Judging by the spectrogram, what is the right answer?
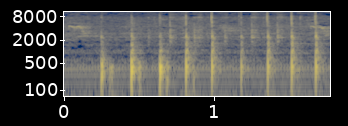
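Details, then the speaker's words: Award-Session Duette solid-state guitar amp from 1987: tapping preamp resistors gives sharp hollow knocks through the speaker, as R24 and another resistor have gone microphonic; cold solder joints are also possible; background hum and hiss. "hear that r24 is clearly microphonic and also these two green resistors are okay I'm not quite sure which which resistor this one is but it's also gone microphonic"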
